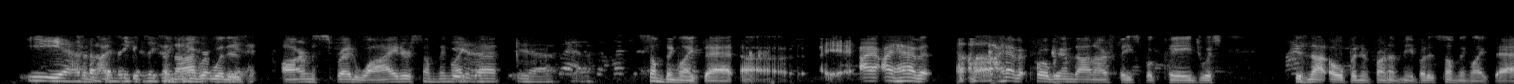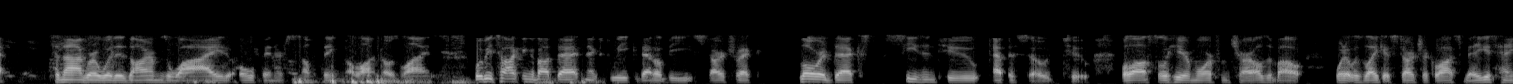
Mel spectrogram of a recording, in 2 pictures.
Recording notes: LIVE FROM LAS VEGAS. We are broadcasting LIVE from Star Trek 55 year mission at the RIO All-Suites Hotel and Casino, Las Vegas!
